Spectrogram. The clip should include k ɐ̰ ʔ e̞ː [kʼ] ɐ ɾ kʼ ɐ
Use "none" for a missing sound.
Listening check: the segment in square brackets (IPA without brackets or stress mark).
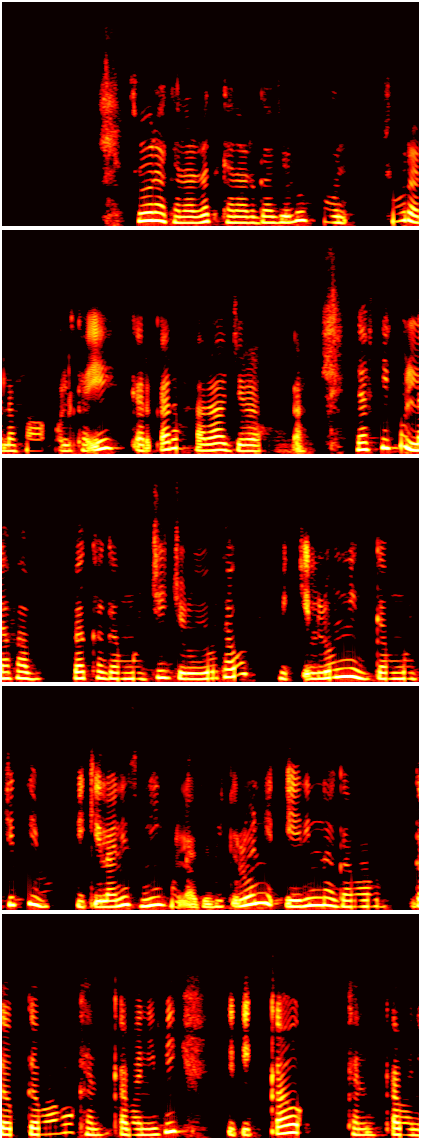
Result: kʼ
